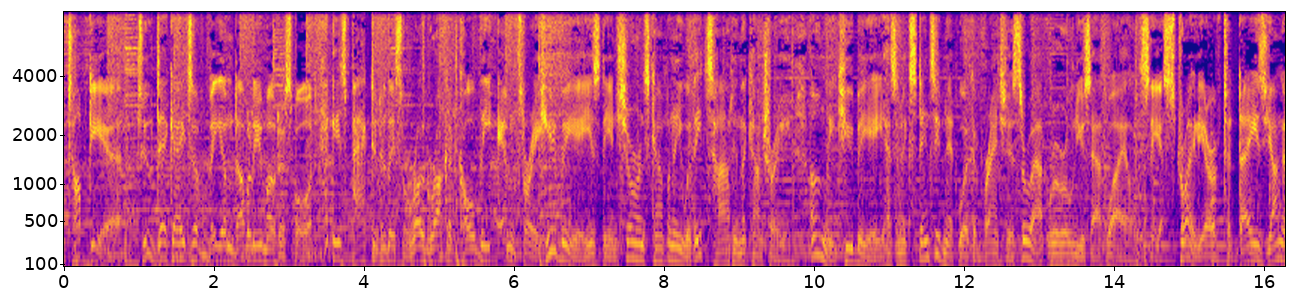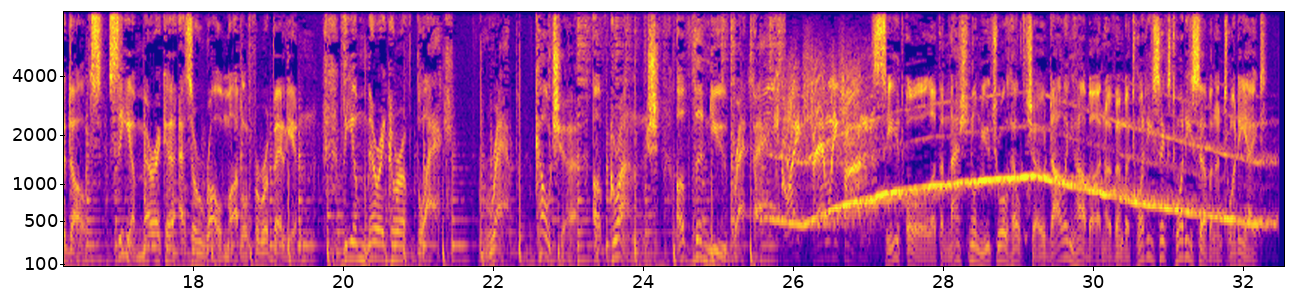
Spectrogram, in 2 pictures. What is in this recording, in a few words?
AUS English, English Australian Male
